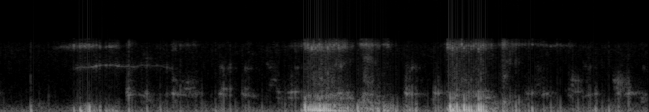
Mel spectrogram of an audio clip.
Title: Pocket Bully Puppy 🐶 SNORING!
